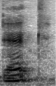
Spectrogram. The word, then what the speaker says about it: deque: Jadi the queue atau dibaca deck, dibacanya deck atau double ended queue adalah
